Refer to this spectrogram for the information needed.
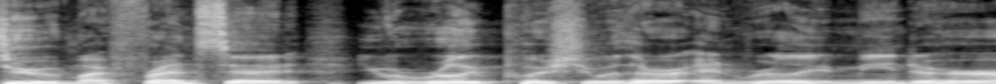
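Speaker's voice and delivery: high-pitched, confronting yell. Retelling a guy confronting them in the kitchen at a party: imitating someone yelling. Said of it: "he starts yelling at me".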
